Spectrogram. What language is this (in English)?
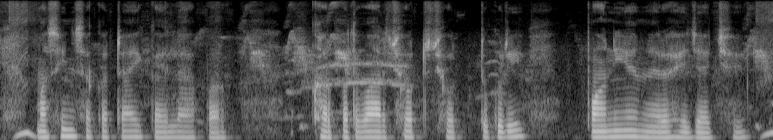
Maithili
